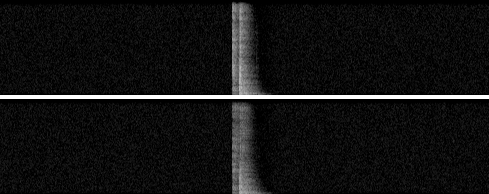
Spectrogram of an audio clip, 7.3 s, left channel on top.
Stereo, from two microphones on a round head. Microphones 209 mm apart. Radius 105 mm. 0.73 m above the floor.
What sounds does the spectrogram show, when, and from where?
3.5 s a door slam: 70° left (ahead or behind), 2 m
